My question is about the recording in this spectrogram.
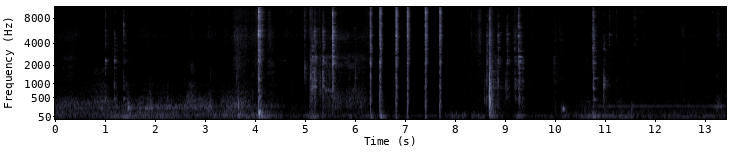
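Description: Painted sheet-metal parts of a kerosene ship's lamp clinking and knocking as they are handled and fitted together. A sharp knock comes about four seconds in, then a quick even run of about seven clicks, then a few more knocks.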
